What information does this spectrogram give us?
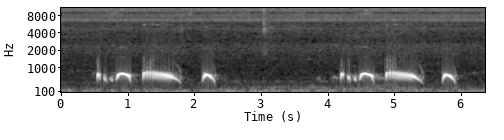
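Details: Spotted dove calling, a recording used to lure wild doves. Two phrases are heard, each with quick low notes, a rising note, a long slurred descending coo and a clipped final note, over a quiet low rumble.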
